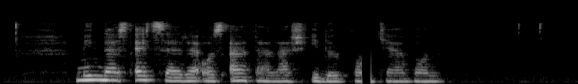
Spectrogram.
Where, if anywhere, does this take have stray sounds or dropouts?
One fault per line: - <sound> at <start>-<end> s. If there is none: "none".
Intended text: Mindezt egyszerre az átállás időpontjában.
- dropout at 3.6-3.7 s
